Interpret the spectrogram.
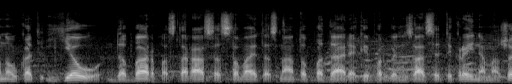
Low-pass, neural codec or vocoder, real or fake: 14.4 kHz; none; real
